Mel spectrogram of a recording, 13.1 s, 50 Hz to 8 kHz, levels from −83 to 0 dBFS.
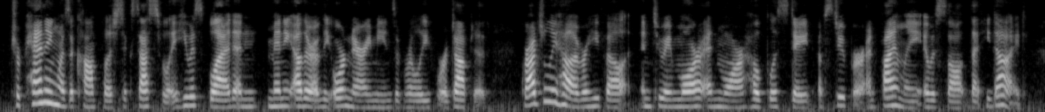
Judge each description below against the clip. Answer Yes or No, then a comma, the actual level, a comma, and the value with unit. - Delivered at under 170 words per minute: No, average, 180 wpm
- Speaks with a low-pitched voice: No, high, 195 Hz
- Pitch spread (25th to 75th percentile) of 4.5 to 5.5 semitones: No, average, 2.7 semitones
